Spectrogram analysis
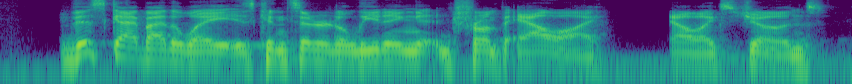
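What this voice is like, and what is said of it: Usual voice. Nothing is said of it.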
